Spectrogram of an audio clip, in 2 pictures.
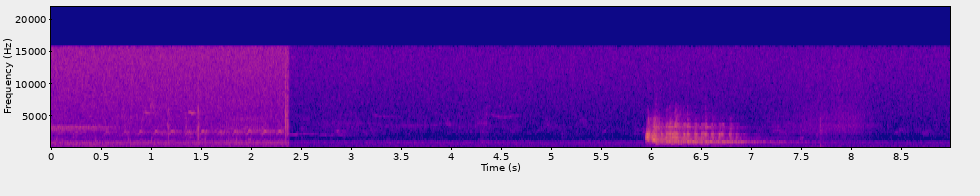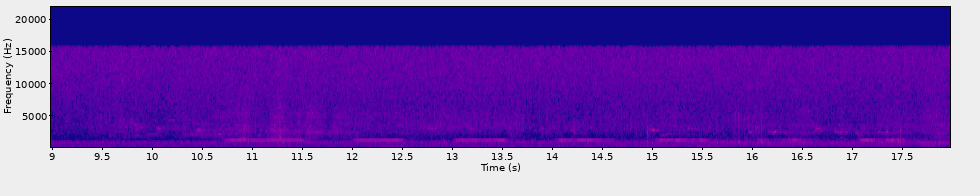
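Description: Wild turkey gobble about six seconds in: one loud, sudden rattling call that drops in pitch and fades over about a second. Later a faint high note repeats evenly, about two a second.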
